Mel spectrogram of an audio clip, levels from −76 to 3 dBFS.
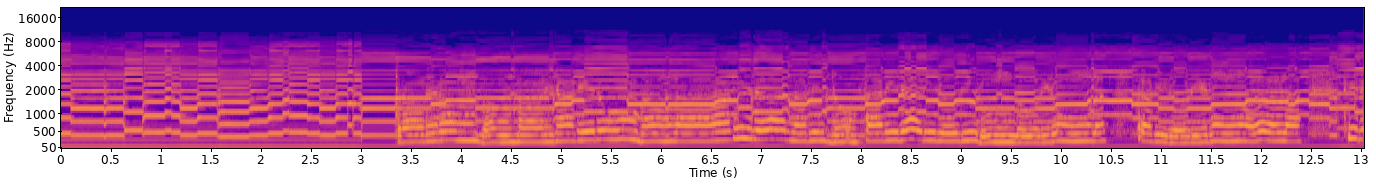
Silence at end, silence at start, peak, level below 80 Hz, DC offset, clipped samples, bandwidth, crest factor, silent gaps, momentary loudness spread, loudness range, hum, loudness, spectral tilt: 0 s; 0 s; -2 dBFS; -52 dBFS; under 0.1%; under 0.1%; 11.5 kHz; 16 dB; none; 2 LU; 1 LU; none; -17 LUFS; -4 dB/octave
